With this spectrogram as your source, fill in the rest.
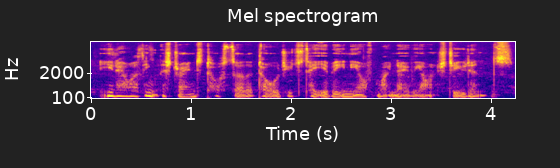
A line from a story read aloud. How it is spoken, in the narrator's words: whispered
